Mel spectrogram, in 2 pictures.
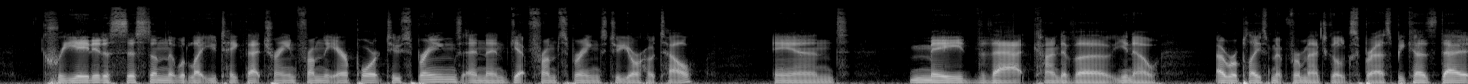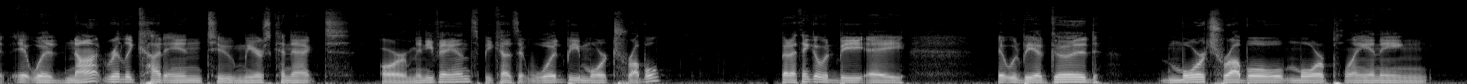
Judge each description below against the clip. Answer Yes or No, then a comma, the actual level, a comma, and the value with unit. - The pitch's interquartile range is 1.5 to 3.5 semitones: No, average, 3.9 semitones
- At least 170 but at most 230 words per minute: No, average, 145 wpm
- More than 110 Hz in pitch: No, very low, 90 Hz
